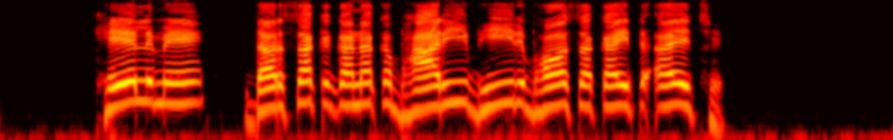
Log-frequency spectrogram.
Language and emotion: Maithili, neutral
